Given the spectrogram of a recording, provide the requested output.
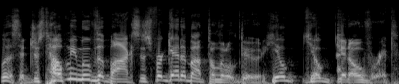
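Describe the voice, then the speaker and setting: This is a man using a put-on character voice. He speaks at a very fast pace with a high pitch. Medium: actual play. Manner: casual, street-wise, cautionary.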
